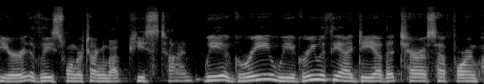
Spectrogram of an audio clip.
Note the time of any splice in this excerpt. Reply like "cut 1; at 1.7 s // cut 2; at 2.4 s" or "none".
cut 1; at 1.9 s

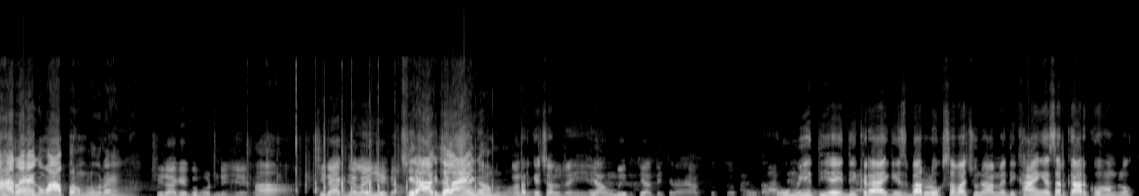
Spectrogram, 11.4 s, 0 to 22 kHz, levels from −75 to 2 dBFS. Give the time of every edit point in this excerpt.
none

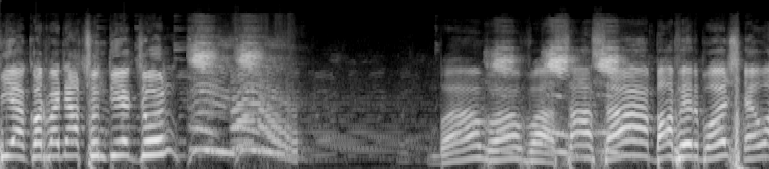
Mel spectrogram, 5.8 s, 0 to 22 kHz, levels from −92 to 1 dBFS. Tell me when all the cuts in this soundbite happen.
none

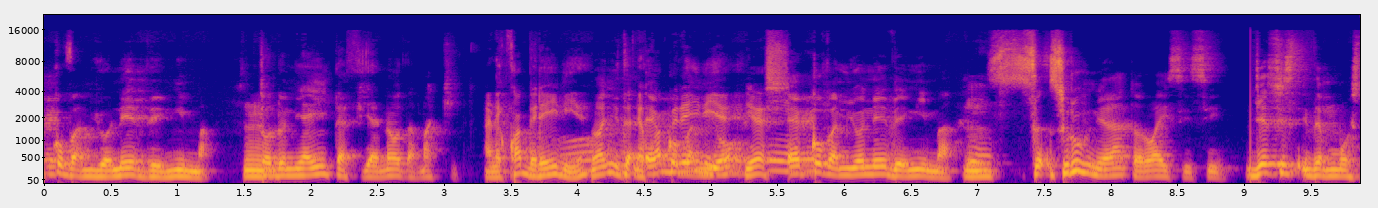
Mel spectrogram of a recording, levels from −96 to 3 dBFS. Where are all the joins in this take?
cut 1; at 8.9 s

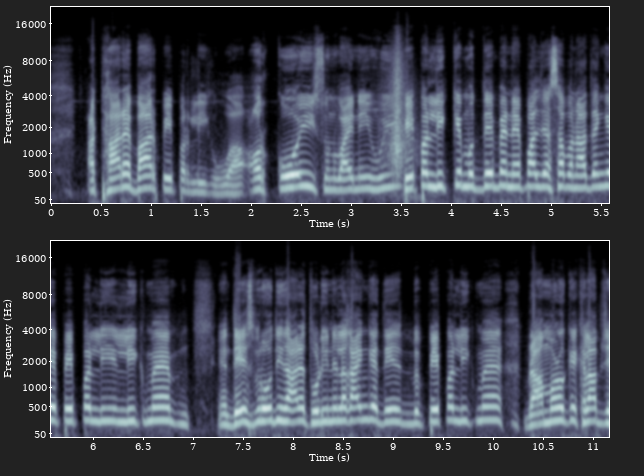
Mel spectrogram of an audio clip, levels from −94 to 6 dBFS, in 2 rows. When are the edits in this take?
cut 1; at 3.4 s

